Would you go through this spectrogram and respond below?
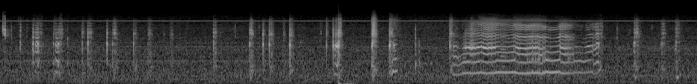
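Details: Pet cat playing with a laser pointer at home lets out one long, wavering, strained meow lasting over a second near the end, after a run of short clicks and tapping sounds.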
